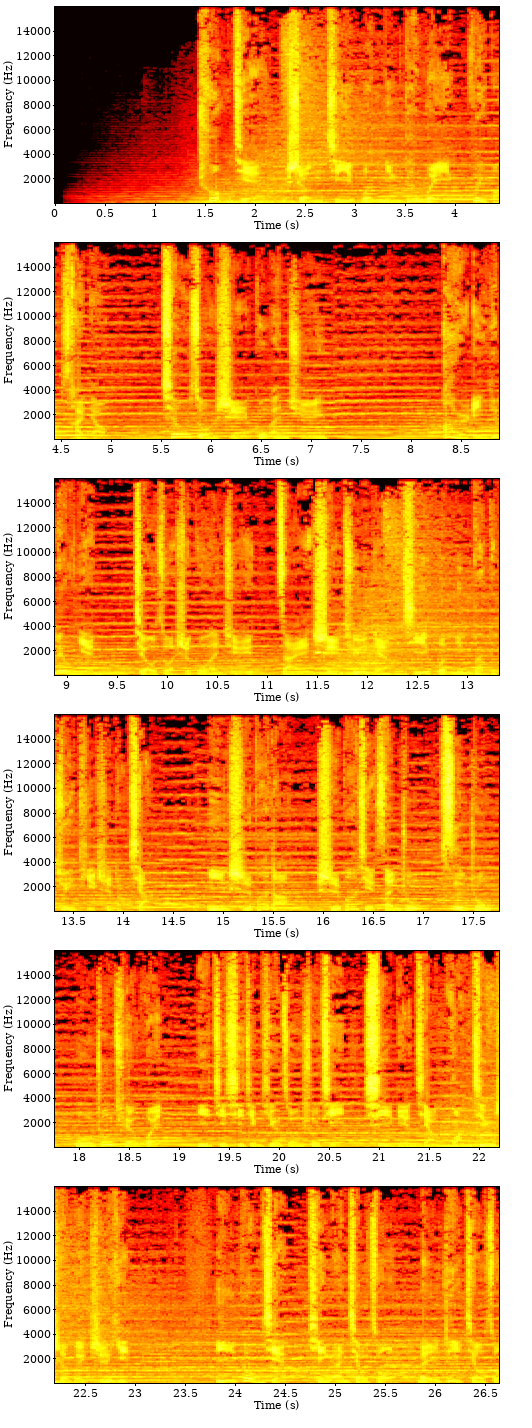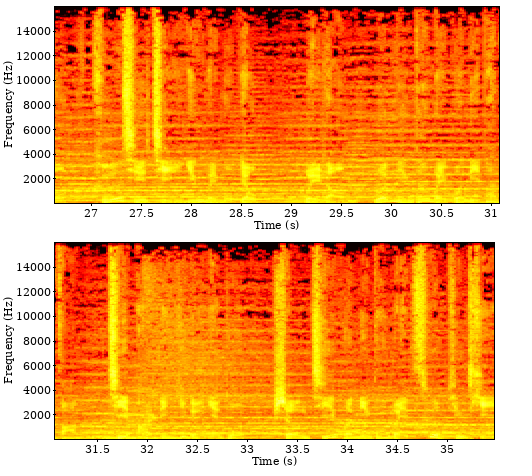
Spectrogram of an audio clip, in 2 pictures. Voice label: 男 汇报专题 创建省级文明单位汇报材料

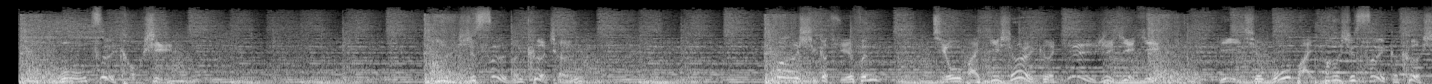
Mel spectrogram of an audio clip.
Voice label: 男 直销类 大气配音, 国语男声配音

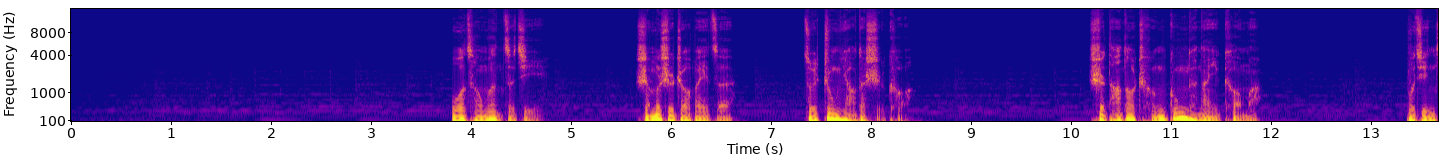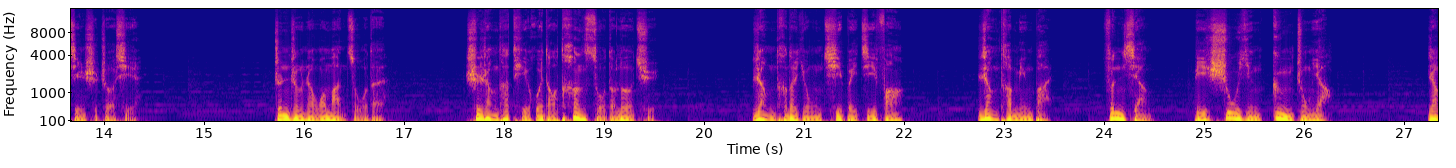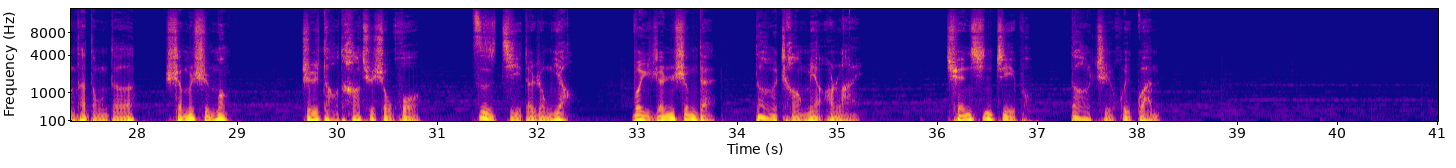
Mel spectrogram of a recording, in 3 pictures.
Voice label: 汽车广告

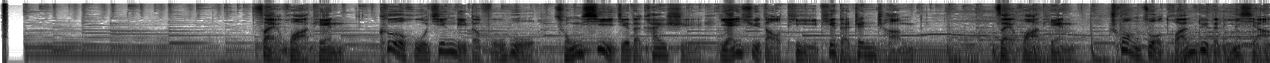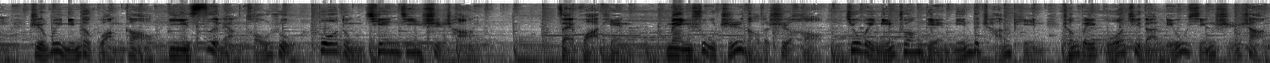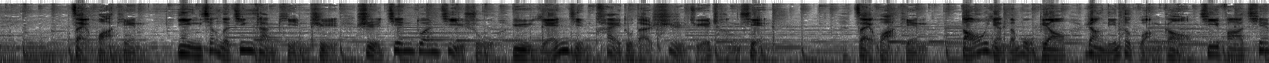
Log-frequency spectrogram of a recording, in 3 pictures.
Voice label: 男, 国语男声配音

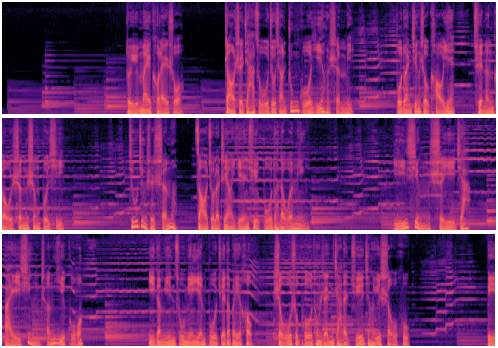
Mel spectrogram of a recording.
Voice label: 男 沉稳文艺 纪录片; 赵氏家族

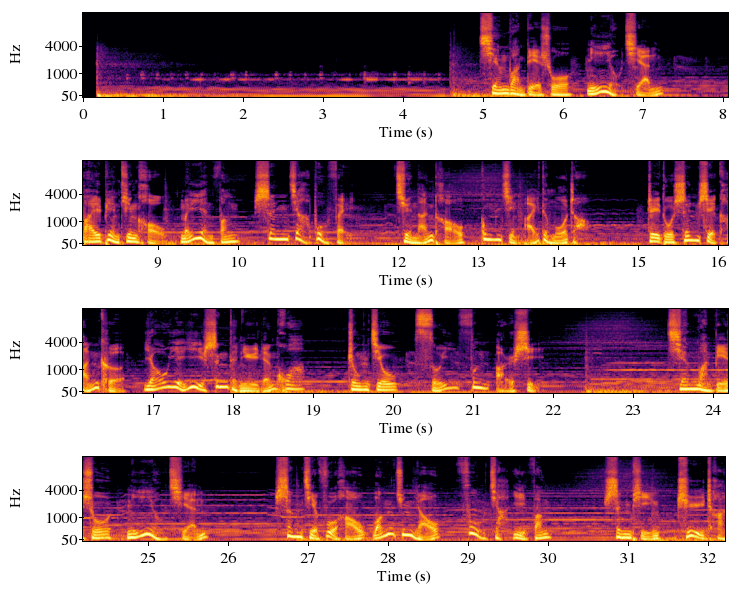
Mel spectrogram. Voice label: 男 专题 煽情感人专题, 国语男声配音 浑厚; 千万别说你有钱

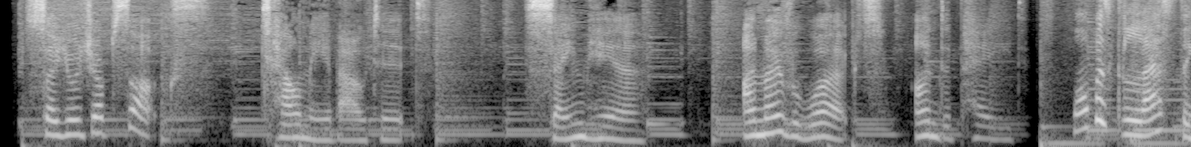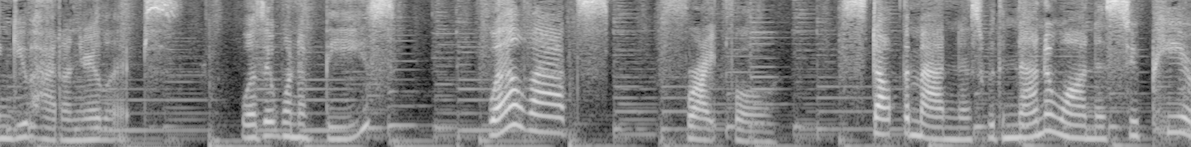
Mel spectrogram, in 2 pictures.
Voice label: 外籍英女 英式 宣传片合辑

